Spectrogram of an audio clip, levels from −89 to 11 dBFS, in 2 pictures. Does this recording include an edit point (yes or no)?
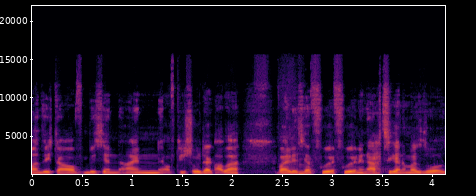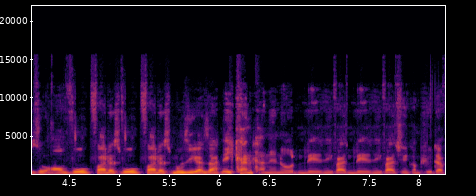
yes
